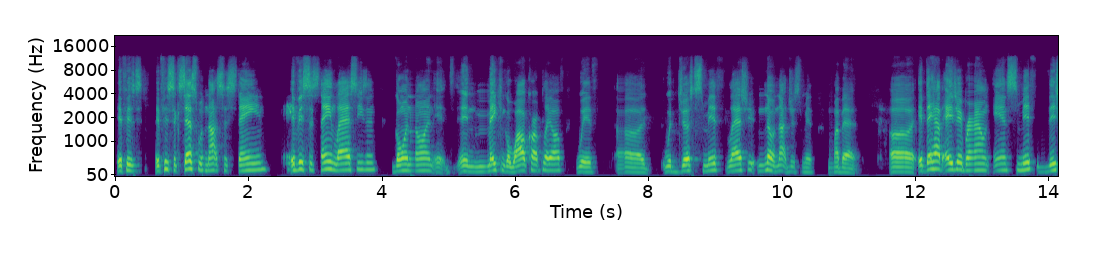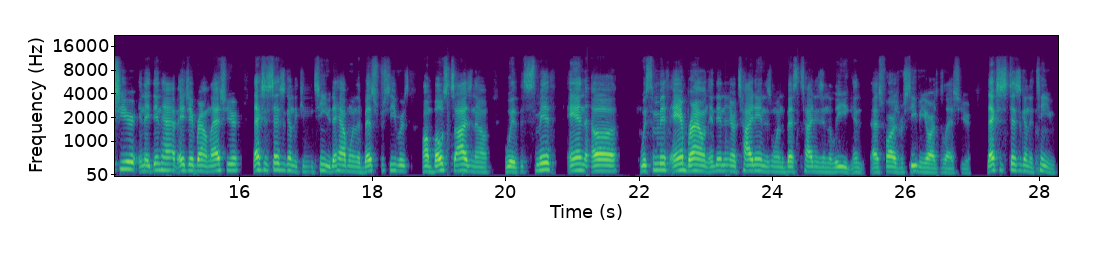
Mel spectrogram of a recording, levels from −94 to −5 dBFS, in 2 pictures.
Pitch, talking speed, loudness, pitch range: 165 Hz, 225 wpm, -27 LUFS, 140-180 Hz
